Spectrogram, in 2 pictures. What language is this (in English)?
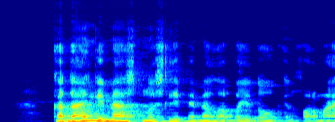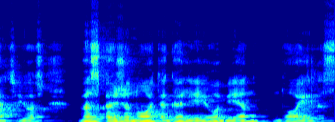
Lithuanian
